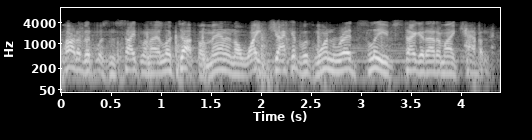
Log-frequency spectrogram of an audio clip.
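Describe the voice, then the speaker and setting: Actor as a tough American skipper, tinny old radio. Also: male voice, fairly high pitch, quick pace, lightly acted. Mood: tense narration. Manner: terse, wry, matter-of-fact. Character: tough, wry hard-boiled male ship's skipper, narrator. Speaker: lead actor and narrator of radio drama. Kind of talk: 1940s-50s hard-boiled radio narration and acting. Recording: tinny vintage radio recording, loud music.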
